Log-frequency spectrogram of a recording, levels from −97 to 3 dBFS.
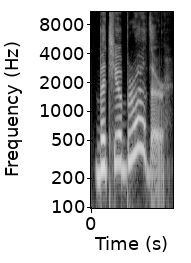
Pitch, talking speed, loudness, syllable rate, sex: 295 Hz, 175 wpm, -19 LUFS, 4.6 syllables/s, female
